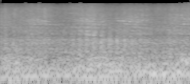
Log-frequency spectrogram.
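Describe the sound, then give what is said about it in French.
A train running on rails: a loud, steady low rumble with rattling wheel clatter and a hiss of higher noise throughout, no voices. “Après, j'ai pris le train pour l'Italie.”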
